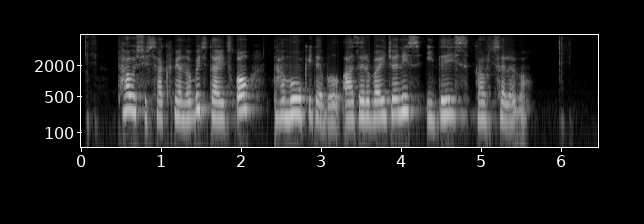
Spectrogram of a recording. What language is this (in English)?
Georgian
